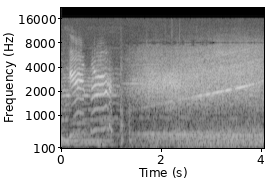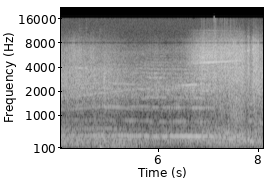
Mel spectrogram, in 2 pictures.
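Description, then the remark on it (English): After a brief wavering, voice-like warble, a loud, steady jet engine roar takes over and holds for several seconds, a dense rushing blast with a thin whine gliding upward through it. “They had jet propulsion back then?”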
